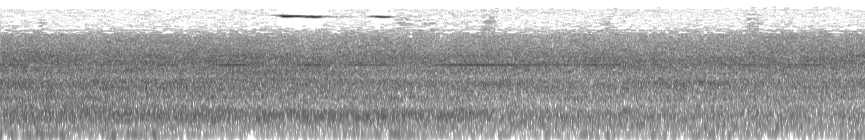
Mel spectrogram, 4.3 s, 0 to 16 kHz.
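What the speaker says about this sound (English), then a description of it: "Mighty 777 arriving in from Dubai." A Boeing 777 airliner arriving from Dubai at Manchester Airport, heard as a steady, loud broadband jet engine roar that stays constant throughout.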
